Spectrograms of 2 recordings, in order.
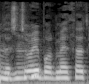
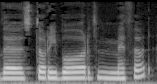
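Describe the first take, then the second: First: It is said with an English-like accent. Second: It is said with a Spanish accent.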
